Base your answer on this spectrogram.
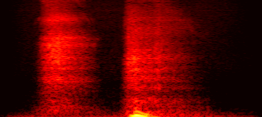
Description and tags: Bear breath, emulated using human voice and vocal transformer
exhale, bears, inhale, breath, breathing, breathe, rump, bear, air, moan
